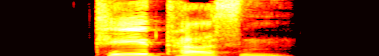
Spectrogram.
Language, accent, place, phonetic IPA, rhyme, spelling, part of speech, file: German, Germany, Berlin, [ˈteːtasn̩], -eːtasn̩, Teetassen, noun, De-Teetassen.ogg
- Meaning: plural of Teetasse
